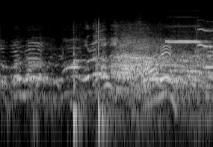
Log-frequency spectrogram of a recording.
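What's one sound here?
A volleyball thumps as a player hits it.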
